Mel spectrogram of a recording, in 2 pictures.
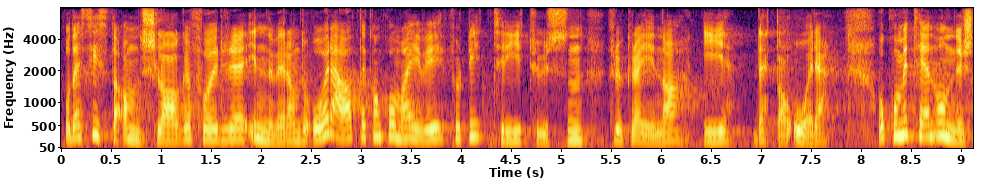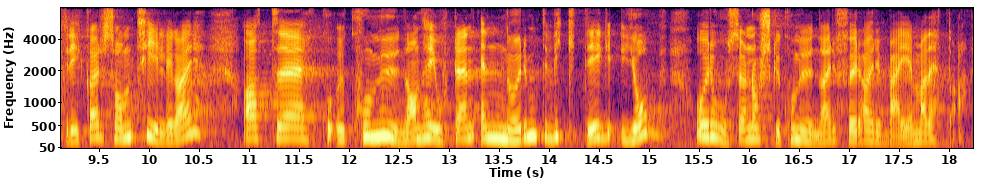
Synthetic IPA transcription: ɔd̪ɛɪsɪst̪ə̰ʔɑnʂɭɑːɡəfɔɾʔɪnːəʋeːɾɑnd̪əʔoːɾæɾɑt̪̚d̪ɛkʰɑnkʰɔmːɑiːʋɪfœʈːɪt̪ʰɾeːt̪ʰʉːsn̩ | fɾɑʉkɾɑiːnɑɪ | d̪ɛt̪ːəʔoːɾə | ɔkʰʊmɪt̪ʰeːənʉnːəʂt̪ɾiːkəɾsɔmt̪ʰiːlɛɡəɾʔɑt̪ | kʰʊmʉːnɑnəɦɑɾjʊʈːæɪnɛnɔɾmt̪ʋɪkt̪ɪɡjɔbːʔɔɾuːsəɳɔʂkəkʰʊmʉːnəɾfɔɾʔɑɾbæɪəmɛd̪ɛt̪ːɑ̰

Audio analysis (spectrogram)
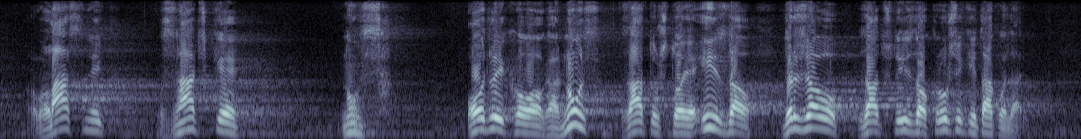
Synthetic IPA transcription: ʋlaːst̪nikznat͡ʃke | nusḁ | od̪likooɡanuszat̪o̞ʃt̪oje̞ʔizd̪aod̪r̩ʒaʋuzat̪oʃt̪oizd̪aokɾuʃikit̪akod̪a̰ʎe

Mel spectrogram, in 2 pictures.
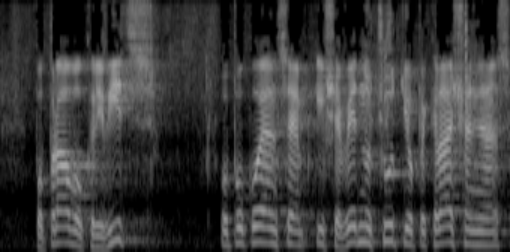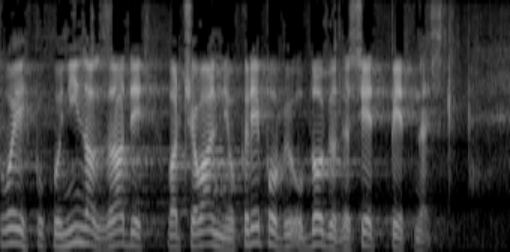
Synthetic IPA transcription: pɔpɾaːʋɔkɾiʋit̪s | upɔkoːjansɛmkiʃɛʋeːd̪nɔt͡ʃuːt̪ijɔpɾɛkɾajʃɛnjɛsʋɔːjixpɔkɔjniːnaxzaɾaːd̪iʋaɾt͡ʃɛʋalnixukɾeːpɔwʋəʔɔ̰b̚d̪oːbjud̪ɛseːt̪peːt̪na̰jst̪

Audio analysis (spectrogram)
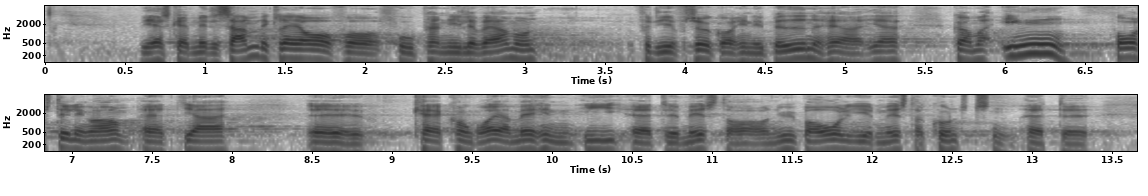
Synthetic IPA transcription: ʋejɑ̈ɪsɡ̥æmed̥e̝sɑ̈məb̥ekʰlɛːɪɒʊ̰ɐfɒfʁupʰæniləʋæɐmɔ̽n̰ | fɒ̽d̥ḭːjɑfɒsø̰ɐɡ̥ɒːhe̝nəib̥e̝ð̞ˠənəɦæɐ̰jɑ̈ɪɡ̥ɶɐ̰mɑ̈ɪʔe̝ŋn̩fɒːsd̥e̝l̰e̝ŋɐɒ̽mæd̥jɑ̈ɪ | kʰækʰɒ̽ŋkʰuʁɛ̰ːɐmeɦe̝niæd̥mesd̥ɐɒ̽ny̰ːb̥ɒʊɐliæd̥mesd̥ʁɐkʰɔ̽n̰sd̥sn̩æd̥

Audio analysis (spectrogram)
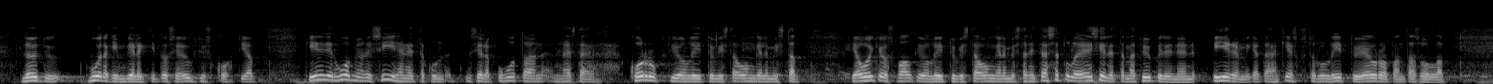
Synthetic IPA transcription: løyt̪yːmuit̪ɑkimmieleŋkiːt̪osiɑyht̪yskoht̪iɑ | kiːnit̪inhuomioˑnisiːhenet̪ːækunsielːæpuhut̪ɑːnnæist̪ækorːupt̪ioːnliːt̪ːyʋist̪æoŋːelmist̪ɑ | jɑoikeusʋɑlt̪ioːliːt̪ːyʋist̪æoŋːelmist̪ɑnint̪æsːæt̪uleːesilːet̪t̪æmæt̪yːpilːinenpiːremikæt̪æhæŋkesku̥st̪eluliːt̪ːyːeuroːpɑnt̪ɑsolːɑ

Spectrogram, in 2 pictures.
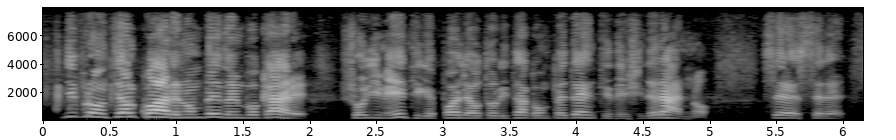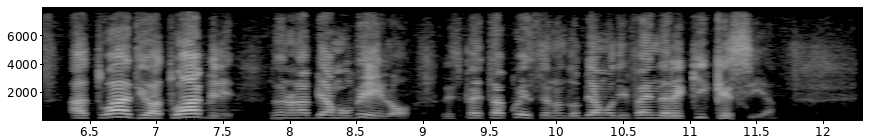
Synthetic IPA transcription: d̪ifɾont̪ealkwaːlenoɱveːd̪oiɱvokaːɾe | ʃoʎːiment̪ik̟epːɔjleawt̪oɾit̪akːompet̪ɛnt̪id̪et͡ʃid̪eɾanːo̰ | seɛsːeɾe | at̪ːuaːt̪ioat̪ːuabili | nojnonabːjaːmoveːlorispɛt̪ːoakːwest̪oenond̪obːjaːmod̪ifɛnd̪eɾek̟ik̟ːesːiːa̰

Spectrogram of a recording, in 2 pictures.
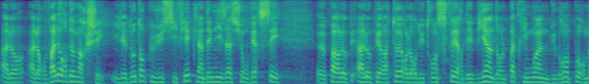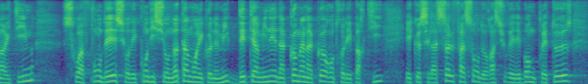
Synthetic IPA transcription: alɔʁalɔʁvalœʁd̪əmaʁʃeilɛd̪ot̪ɑ̃plyʒyst̪ifjekəlɛ̃d̪ɛmnizasjɔ̃vɛʁse | paʁlalɔpeʁat̪œʁlɔʁd̪yt̪χɑ̃sfɛʁd̪ebjɛ̃d̪ɑ̃ləpat̪χimwand̪yɡʁɑ̃pɔʁmaʁit̪im | swafɔ̃d̪esyʁd̪ekɔ̃d̪isjɔ̃nɔt̪amɑ̃ekɔnɔmik̚d̪et̪ɛʁmined̪ɛ̃kɔmɛ̃nakɔʁɑ̃t̪χəlepaʁt̪ʰiekəsɛlasœlfasɔ̃d̪əʁasyʁelebɑ̃k̚pχet̪øːz

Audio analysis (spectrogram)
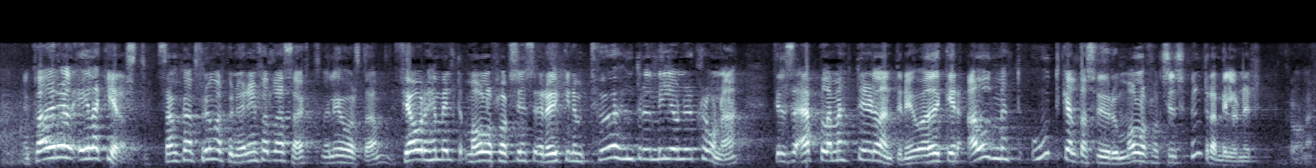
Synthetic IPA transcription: ɛnkʰvaːðɛɾɛlɛːlacɛːɾa̰st̪ | samkʰvamn̥t̪fɾʏːmarkʏnʏɛɾejnfat̪laɣasaxt̪mɛðlœvast̪afjaːwɾheːmɪlt̪maːwlaflɔksɪnsɛɾœːɥcɪnʏmt̪ʰvœːɦʏnt̪ɾʏðmɪljownɪɾ̥kʰɾoːwna | t̪ʰɪlɛsaɛplamɛn̥t̪ɪnɪɾlant̪ɪnʏɔɣœðʏcɛɾalmɛn̥t̪uːt̪calt̪asvɪɣɾʏmːaːwlaflɔksɪnshʏnt̪ɾamɪ̰ljo̰wnɪ̰ɾ̥ | kʰɾo̰ːwna̰

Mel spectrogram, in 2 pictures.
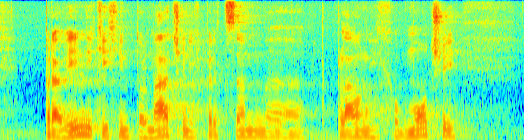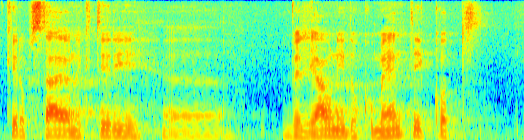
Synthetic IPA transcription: pɾaʋilnikixint̪ɔlmaːt͡ʃɛnixpɾɛt̪səmpɔ̥plawnixɔbmoːt͡ʃi | keːɾɔpst̪aːjajɔnɛkḁt̪eːɾi | ʋɛljawnid̪ɔkumɛnt̪ikɔt̪

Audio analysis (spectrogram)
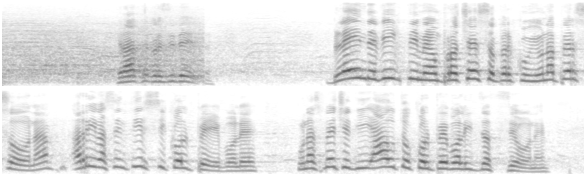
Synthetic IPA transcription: ɡɾat̪sːjepɾezid̪ɛnt̪e | blɛnd̪evikt̪imɛumpɾot͡ʃɛsːoperkujunapersoːnaːrːiːvaːsːent̪irsikolpɛːvole | unaspɛːt͡ʃed̪iawt̪okolpevolid̪zːat̪sːjoːnḛ

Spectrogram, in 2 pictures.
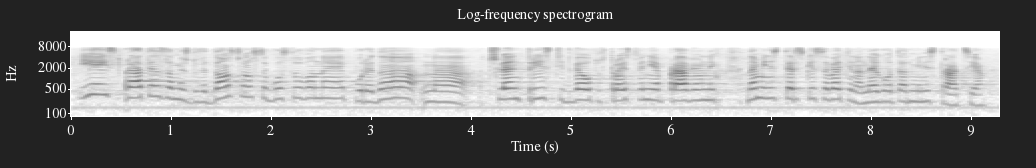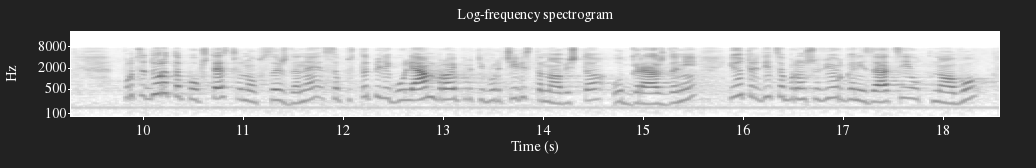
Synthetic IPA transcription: iɛispɾat̪ɛnzɐmɛʒd̪ʊvɛd̪ɔmst̪vɛnosɐɡlˠɐsuvɐnɛpoɾɛd̪ənɐ | t͡ʃlɛnt̪ɾiːsɛ̥t̪id̪vɛot̪ʊst̪ɾɔjst̪vɛnijəpɾavilˠnik | nɐminist̪ɛɾskʲijəsɐvɛt̪inɐnɛɡovət̪əːd̪minist̪ɾat̪sijə | pɾot̪sɛd̪uɾət̪əpoːpʃt̪ɛst̪vɛnoːpsɤʒd̪ɐnɛsəpost̪ɤpiliɡolʲambɾɔjpɾot̪ivoɾɛt͡ʃivist̪ɐnɔviʃt̪əod̪ɡɾaʒd̪ɐniː | ot̪ɾɛd̪it̪səbɾənʃovioɾɡɐnizat̪siːot̪nɔvo

